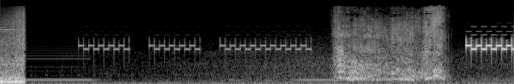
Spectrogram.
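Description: A landline telephone rings in a series of bright, buzzing electronic trills with short gaps between them, interrupted once by a loud burst of rough noise. Nobody speaks.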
